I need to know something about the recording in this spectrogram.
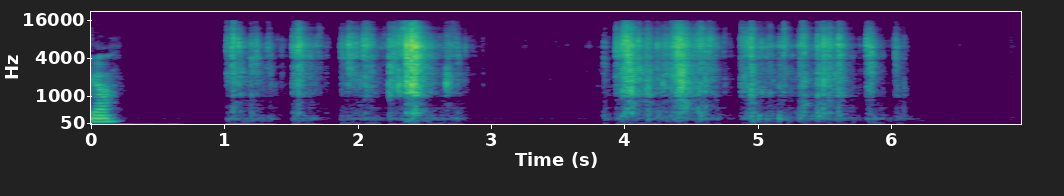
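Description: A foil card wrapper crinkles and tears in hands.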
